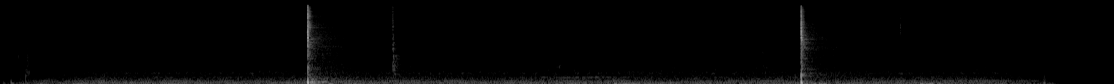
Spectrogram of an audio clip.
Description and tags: STE-015 Amplifier Stageline On : Of
Power button of a stageline amplifier.
amplifier, button, campus-upf, power, stageline, UPF-CS12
